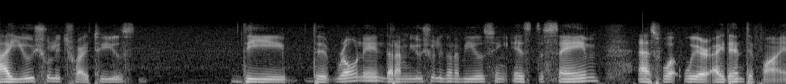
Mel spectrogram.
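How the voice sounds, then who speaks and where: Speaking with a non-native accent, a man keeps a moderate pace, a medium pitch and fairly even intonation. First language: not English. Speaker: game development tutorial creator. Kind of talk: tutorial. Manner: casual, many filler words.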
